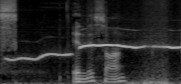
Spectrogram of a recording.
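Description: A giant organ with three sets of keys, of the kind played in pizza restaurants, imitates a train whistle at the start of a song: a steady, piercing tone that slides up to a higher pitch partway through and holds, with a short burst of richer, buzzy notes layered over it.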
